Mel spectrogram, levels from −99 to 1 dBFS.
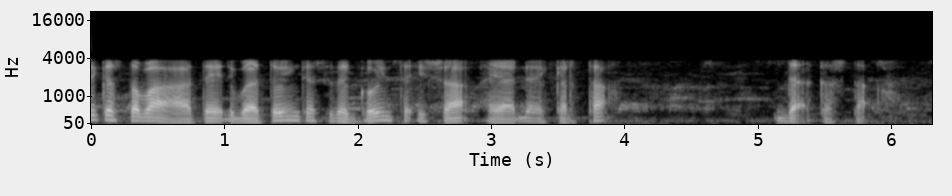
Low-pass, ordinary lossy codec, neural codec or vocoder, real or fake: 3.6 kHz; Opus, 64 kbps; none; real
